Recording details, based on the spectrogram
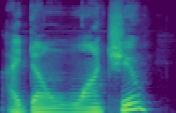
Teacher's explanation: the U reduces so it's want you want you the don't we have a stop T so we don't pronounce that T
